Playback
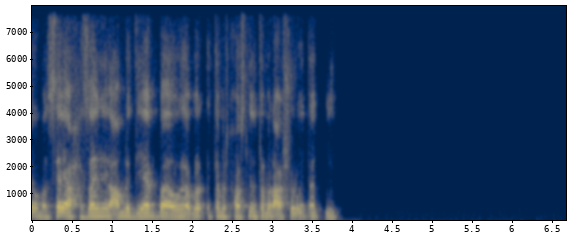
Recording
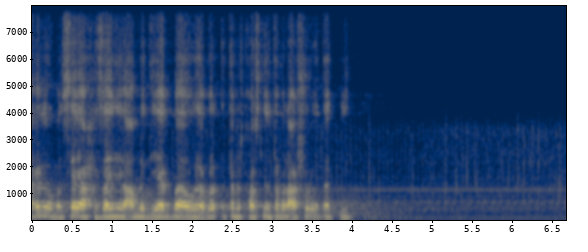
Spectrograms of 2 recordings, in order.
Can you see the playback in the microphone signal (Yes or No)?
Yes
